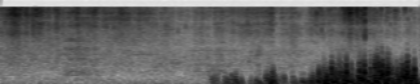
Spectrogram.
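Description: Wind buffeting the phone's microphone: a low, gusty rumble that starts about two seconds in and quickly grows loud, over a quieter steady background before it.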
